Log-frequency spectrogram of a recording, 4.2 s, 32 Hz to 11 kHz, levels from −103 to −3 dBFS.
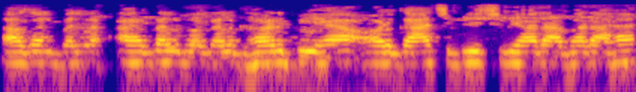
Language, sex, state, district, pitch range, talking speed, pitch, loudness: Hindi, female, Bihar, Samastipur, 205-215 Hz, 140 wpm, 210 Hz, -16 LUFS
